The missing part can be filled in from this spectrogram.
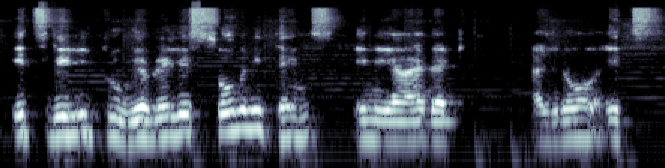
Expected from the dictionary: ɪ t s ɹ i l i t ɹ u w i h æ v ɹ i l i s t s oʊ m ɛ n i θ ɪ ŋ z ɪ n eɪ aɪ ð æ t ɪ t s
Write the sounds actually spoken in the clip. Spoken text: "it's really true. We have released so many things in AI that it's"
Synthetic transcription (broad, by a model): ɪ t s ɹ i l i t ɹ u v i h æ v ɹ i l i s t s oʊ m ɛ n i t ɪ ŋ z ɪ n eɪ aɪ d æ t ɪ t s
